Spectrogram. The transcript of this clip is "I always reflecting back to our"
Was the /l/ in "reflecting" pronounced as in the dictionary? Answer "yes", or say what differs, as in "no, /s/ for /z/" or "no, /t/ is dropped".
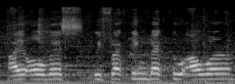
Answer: yes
